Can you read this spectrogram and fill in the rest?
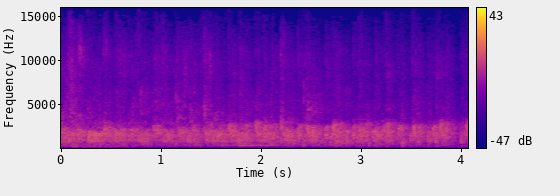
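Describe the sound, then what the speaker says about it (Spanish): Audience at a talk on love gives loud, sustained applause, close and steady throughout with no speech on top. "Os pido un aplauso para animarla."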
